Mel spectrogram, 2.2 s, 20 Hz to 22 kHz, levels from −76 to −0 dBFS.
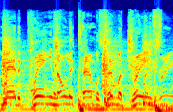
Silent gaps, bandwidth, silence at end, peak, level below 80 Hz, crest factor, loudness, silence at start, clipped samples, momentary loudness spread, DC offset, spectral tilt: none; over 20 kHz; 0 s; 0 dBFS; -20 dBFS; 8 dB; -8 LUFS; 0 s; 1%; 2 LU; under 0.1%; -3.5 dB/octave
